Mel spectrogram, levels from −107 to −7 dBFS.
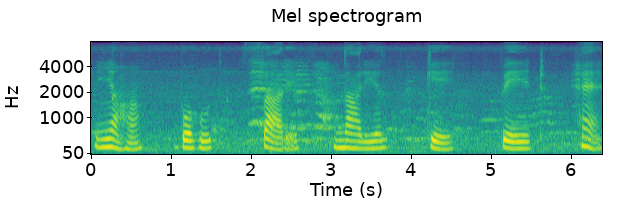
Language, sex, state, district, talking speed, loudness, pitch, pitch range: Hindi, female, Haryana, Rohtak, 65 wpm, -17 LUFS, 195 Hz, 180-215 Hz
